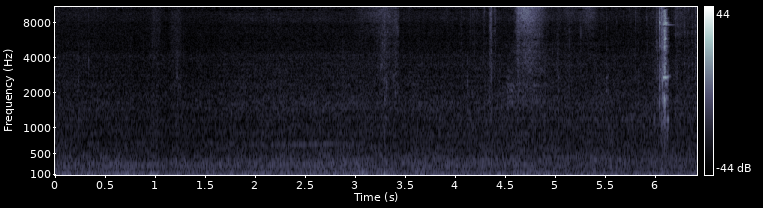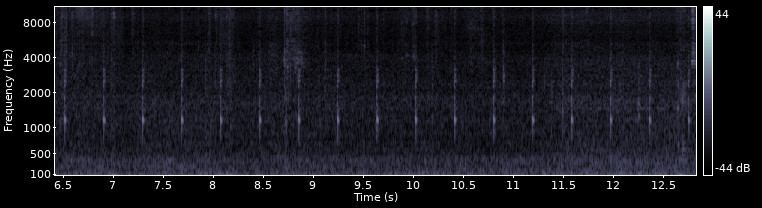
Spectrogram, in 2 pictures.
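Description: A car driving along a road, a steady low engine and tyre rumble throughout, with a faint regular ticking running through the second half.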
